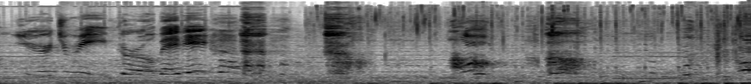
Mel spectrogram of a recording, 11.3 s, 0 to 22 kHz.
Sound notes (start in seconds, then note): 5.4 flesh squishing; 5.4 man shrieks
